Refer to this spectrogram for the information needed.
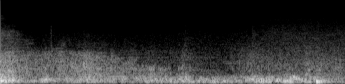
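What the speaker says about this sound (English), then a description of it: "We're fixing for a storm, Marty. Did you hear that?" Thunder from an approaching storm, a low broad rumble rolling on for a few seconds, swelling and ending in a heavier crack near the end, with a faint hiss of wind or rain and no voices.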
